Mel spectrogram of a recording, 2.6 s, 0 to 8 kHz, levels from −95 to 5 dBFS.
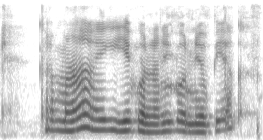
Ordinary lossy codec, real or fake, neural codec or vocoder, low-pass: none; fake; codec, 24 kHz, 6 kbps, HILCodec; 7.2 kHz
